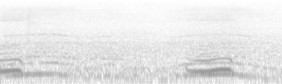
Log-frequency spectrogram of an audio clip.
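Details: Domestic cat asleep and snoring: a brief nasal snore at the start, then a fainter low drone, and a second buzzy, slightly rising snore after about two and a half seconds.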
